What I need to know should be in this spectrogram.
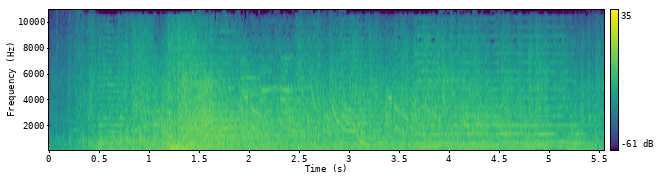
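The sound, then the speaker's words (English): An RV smashes into gates and forces them open, producing a loud crash that swells into a broad, rough roar of noise sustained for several seconds before easing off. “The RV smashes into the gates, pushing them open.”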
